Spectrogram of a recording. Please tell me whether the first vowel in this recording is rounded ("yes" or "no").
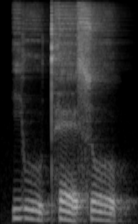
yes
